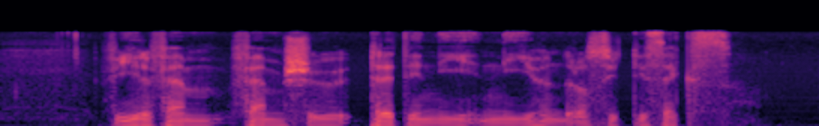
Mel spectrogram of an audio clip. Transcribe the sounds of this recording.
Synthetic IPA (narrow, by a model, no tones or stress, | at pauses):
fiːɾəfɛmfɛmʂʉːt̪ʰɾɛt̪ɪniːniːɦʉnd̪ɾəoːsʏt̪ːɪsɛks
